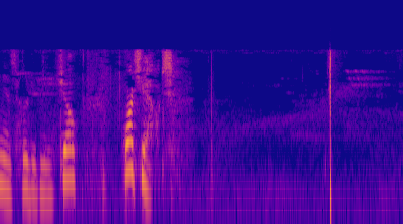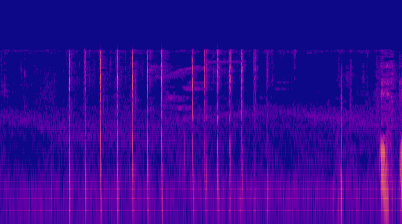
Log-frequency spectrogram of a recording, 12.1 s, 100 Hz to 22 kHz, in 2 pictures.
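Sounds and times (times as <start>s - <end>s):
twigs and leaves snapping: 4.9s - 5.1s, 6.4s - 10.2s.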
